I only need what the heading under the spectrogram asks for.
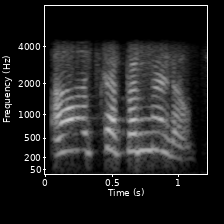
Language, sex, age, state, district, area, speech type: Telugu, female, 30-45, Andhra Pradesh, Kakinada, rural, conversation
